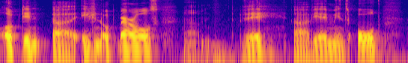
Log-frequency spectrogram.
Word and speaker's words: Vieille: Vieille is obviously a French word. It's like American would probably pronounce it Viella. Viella. Rah. It's Vieille. Literally Google Translate. Vieille.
